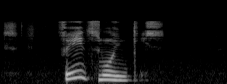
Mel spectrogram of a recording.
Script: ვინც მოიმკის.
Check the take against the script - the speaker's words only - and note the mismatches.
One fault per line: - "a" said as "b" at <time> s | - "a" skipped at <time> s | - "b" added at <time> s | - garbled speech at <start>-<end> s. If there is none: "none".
none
